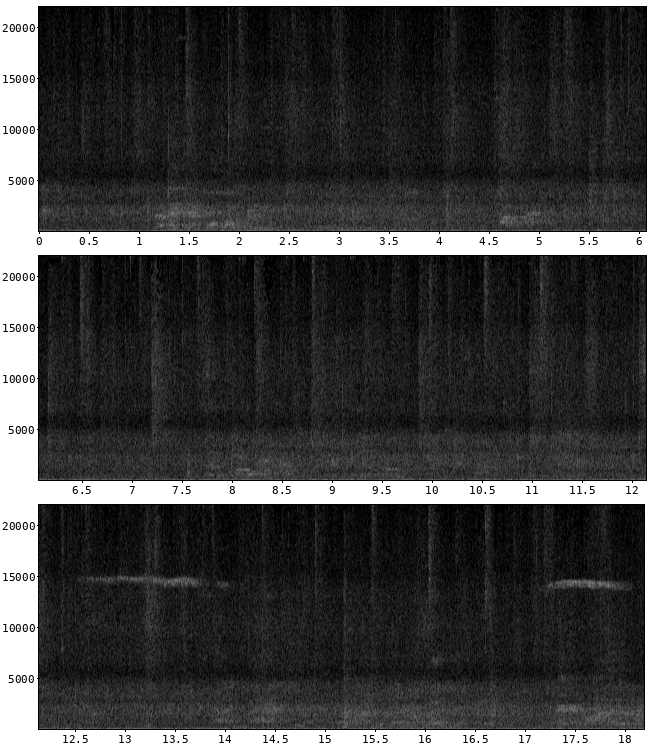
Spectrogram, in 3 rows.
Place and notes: Taichung, Taiwan - Underpass
Walking in underground passage, From the square in front of the station to the area behind the station, Zoom H4n+ Soundman OKM II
